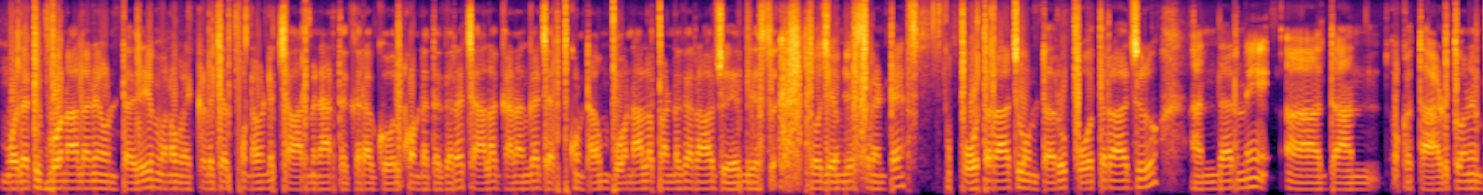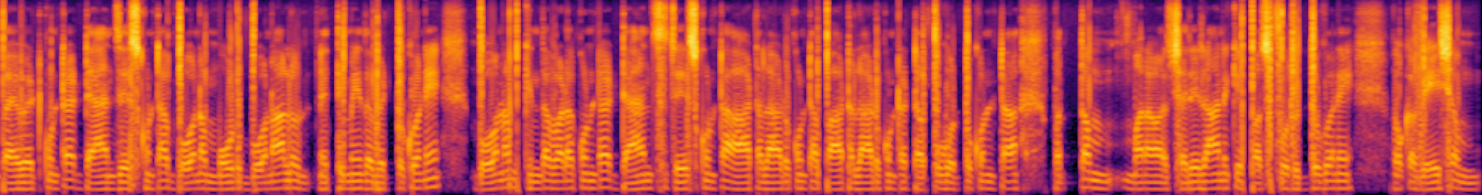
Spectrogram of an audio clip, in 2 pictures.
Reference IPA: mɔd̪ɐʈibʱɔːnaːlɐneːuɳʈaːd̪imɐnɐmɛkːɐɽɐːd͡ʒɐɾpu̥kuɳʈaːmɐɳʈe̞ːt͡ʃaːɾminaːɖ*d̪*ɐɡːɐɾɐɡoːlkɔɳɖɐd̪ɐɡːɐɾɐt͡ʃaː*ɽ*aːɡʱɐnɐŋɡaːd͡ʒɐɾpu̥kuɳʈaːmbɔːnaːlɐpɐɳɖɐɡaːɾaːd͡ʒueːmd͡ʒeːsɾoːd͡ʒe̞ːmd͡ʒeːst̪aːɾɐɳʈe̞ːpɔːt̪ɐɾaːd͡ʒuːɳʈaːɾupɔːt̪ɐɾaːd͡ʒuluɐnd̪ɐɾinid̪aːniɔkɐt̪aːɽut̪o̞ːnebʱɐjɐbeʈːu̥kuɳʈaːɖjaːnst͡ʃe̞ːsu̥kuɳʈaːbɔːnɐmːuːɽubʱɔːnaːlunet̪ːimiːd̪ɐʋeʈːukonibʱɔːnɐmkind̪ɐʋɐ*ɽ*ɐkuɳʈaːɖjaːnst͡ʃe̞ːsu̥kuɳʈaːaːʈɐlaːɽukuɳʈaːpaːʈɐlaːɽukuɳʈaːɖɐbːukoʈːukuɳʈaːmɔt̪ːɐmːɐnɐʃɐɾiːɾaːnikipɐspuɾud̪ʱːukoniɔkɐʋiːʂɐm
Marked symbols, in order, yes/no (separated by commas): yes, no, yes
